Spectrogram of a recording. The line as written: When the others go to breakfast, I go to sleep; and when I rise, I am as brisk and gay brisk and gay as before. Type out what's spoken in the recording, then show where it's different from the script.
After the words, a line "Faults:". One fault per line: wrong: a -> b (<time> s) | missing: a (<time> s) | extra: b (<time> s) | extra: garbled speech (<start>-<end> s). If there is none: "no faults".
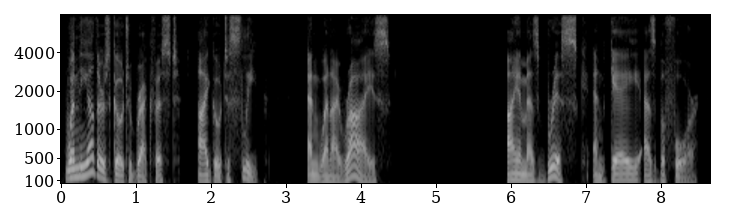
When the others go to breakfast, I go to sleep; and when I rise, I am as brisk and gay as before.
Faults:
missing: brisk and gay (7.7 s)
